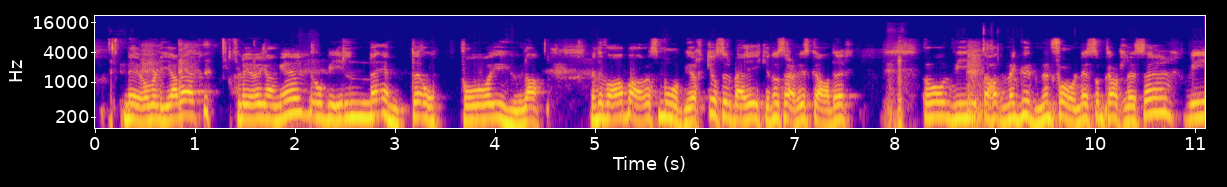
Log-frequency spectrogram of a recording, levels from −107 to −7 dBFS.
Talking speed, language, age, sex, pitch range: 155 wpm, English, 60-79, male, 175-205 Hz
